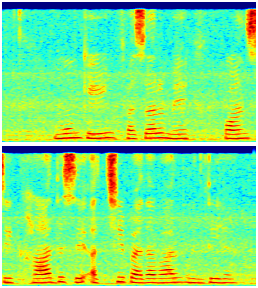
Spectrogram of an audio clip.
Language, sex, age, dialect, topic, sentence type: Hindi, female, 18-24, Marwari Dhudhari, agriculture, question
